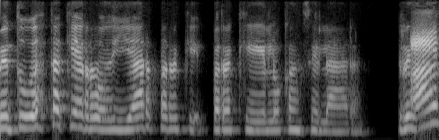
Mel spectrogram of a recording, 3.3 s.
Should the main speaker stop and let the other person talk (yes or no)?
yes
